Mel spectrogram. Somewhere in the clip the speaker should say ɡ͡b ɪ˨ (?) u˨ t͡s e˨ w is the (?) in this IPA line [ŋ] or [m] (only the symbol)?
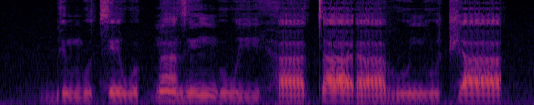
m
